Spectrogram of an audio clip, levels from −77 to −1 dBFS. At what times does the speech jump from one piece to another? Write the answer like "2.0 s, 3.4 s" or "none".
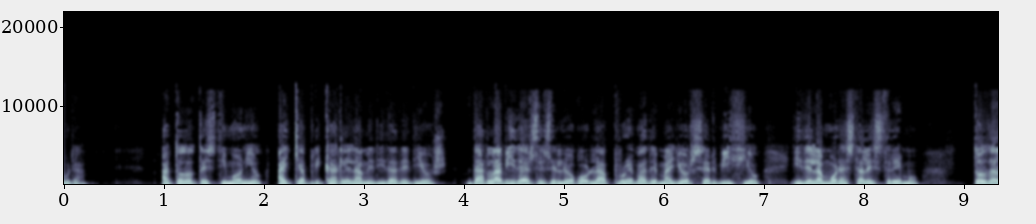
2.0 s, 3.9 s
